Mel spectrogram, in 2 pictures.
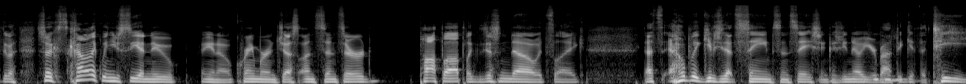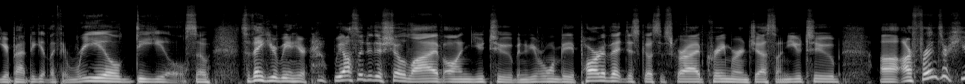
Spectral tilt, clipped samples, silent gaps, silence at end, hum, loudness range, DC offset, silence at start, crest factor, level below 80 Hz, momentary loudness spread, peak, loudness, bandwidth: -6 dB/octave; under 0.1%; none; 0 s; none; 2 LU; under 0.1%; 0 s; 18 dB; -50 dBFS; 10 LU; -2 dBFS; -21 LUFS; 16.5 kHz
